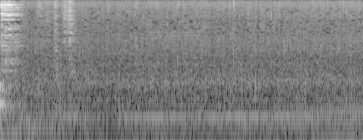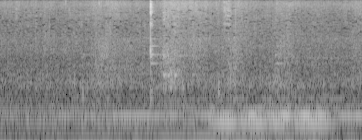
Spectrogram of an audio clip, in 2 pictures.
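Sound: transferring cooked okra masala into another pot

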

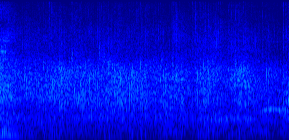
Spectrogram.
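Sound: congregation hand clapping

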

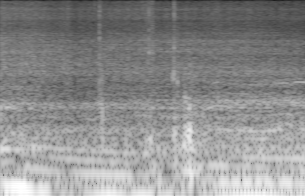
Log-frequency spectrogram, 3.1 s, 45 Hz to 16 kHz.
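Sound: Kia K7 2.4 car engine starting

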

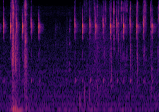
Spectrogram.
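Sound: mouse clicks in The Stanley Parable video game, like keyboard typing

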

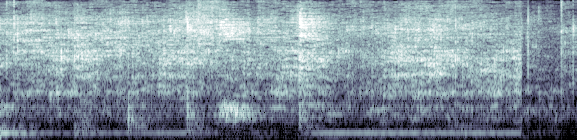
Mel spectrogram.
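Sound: ginger, garlic and onion being stir-fried in a pan

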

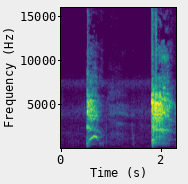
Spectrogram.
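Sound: cough

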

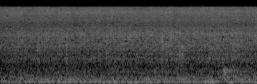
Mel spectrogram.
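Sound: frying ingredients with spices for jackfruit seed malabar spinach curry

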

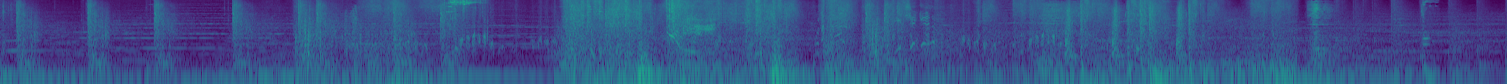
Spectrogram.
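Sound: Ringo shooting enemies in video game Vainglory

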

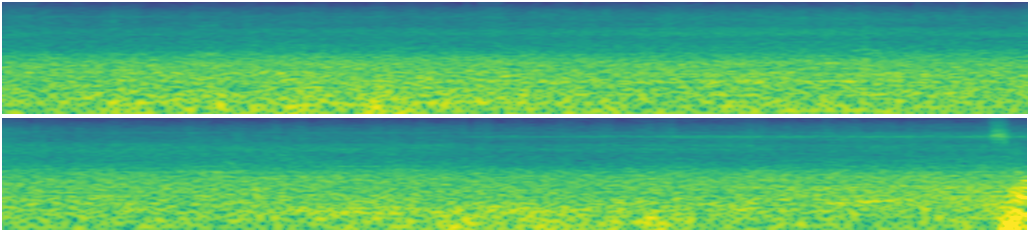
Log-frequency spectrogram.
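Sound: wind blowing outdoors while skating in Toronto

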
